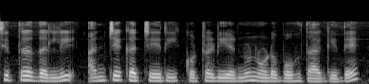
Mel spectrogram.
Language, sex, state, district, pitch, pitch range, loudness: Kannada, male, Karnataka, Bangalore, 165 Hz, 150-185 Hz, -18 LUFS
